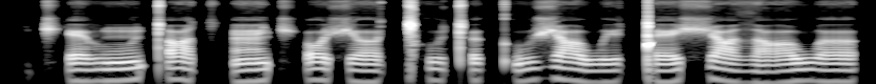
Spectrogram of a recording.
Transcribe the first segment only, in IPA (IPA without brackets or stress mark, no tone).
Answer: t͡ʃʼ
